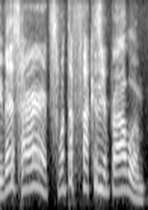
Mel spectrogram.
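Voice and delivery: high, whiny complaining wife voice; mock grouchy wife. Husband imitating his wife complaining while he tattoos her, high whiny voice. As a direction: whine and snap like an annoyed client in the chair. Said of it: "she's gonna be going off on me".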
